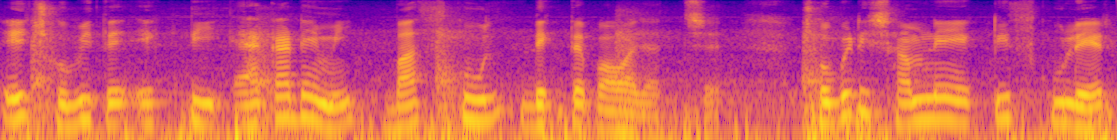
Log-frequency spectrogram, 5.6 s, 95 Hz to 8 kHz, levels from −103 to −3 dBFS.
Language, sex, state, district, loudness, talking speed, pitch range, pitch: Bengali, male, West Bengal, North 24 Parganas, -18 LUFS, 160 wpm, 120-170 Hz, 150 Hz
